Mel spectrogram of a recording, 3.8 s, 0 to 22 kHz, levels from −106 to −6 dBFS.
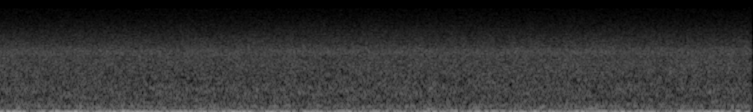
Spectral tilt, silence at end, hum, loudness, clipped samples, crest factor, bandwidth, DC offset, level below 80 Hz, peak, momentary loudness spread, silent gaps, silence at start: -3.5 dB/octave; 0 s; none; -61 LUFS; under 0.1%; 14 dB; 16 kHz; under 0.1%; -60 dBFS; -44 dBFS; 1 LU; none; 0 s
